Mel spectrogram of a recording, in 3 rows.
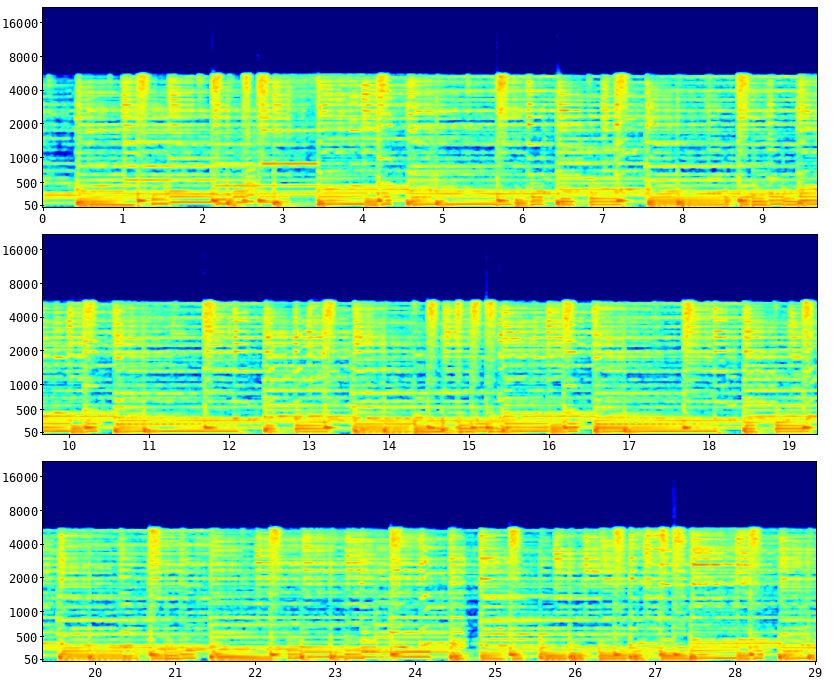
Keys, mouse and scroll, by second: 2.8 click, 2.9 click, 3.9 scroll down 1, 5.2 click, 5.2 5, 7.5 click, 8.7 click, 8.8 click, 10.9 scroll up 1, 10.9 l, 12.3 click, 12.4 click, 13.0-14.1 scroll up 1, 14.2 click, 15.3 click, 16.6 click, 16.7 click, 17.9 click, 18.9 click, 21.2 scroll down 2, 22.7 click, 27.5 click, 27.6 click, 28.0 scroll down 1.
